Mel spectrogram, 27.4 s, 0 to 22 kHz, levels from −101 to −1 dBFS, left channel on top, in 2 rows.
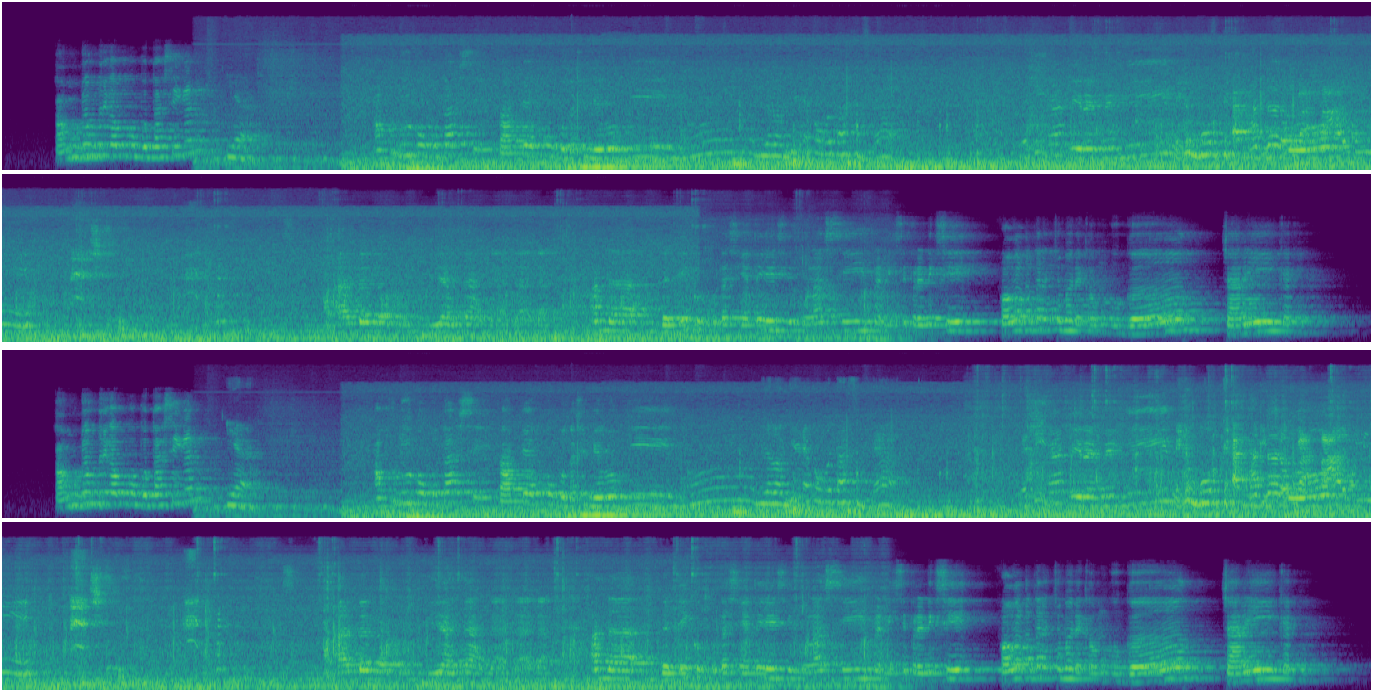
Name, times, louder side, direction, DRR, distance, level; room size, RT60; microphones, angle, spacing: voice 1, 0.5-2.0 3.7-6.9 10.1-11.9 12.5-13.5 14.6-15.1 16.1-16.2 16.5-16.6 17.0-23.4 23.7-25.6 25.9-26.6, right 1 dB, 25° right, 1 dB, 4.6 m, -30 dB
sound 1, 1.9-17.1, left 1 dB, 35° left, 1.8 m, -42 dB
voice 2, 2.2-2.6 6.8-9.1 10.2-10.5 11.7-14.9 15.5-16.0, right 3 dB, 85° right, 4 dB, 2.4 m, -31 dB
sound 2, 3.4-20.7, equal, 10° left, 1.6 m, -31 dB
sound 3, 9.6-22.6, right 2 dB, 50° right, 6.0 m, -36 dB
27.0 x 21.5 x 8.6 m, 1.1 s
head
